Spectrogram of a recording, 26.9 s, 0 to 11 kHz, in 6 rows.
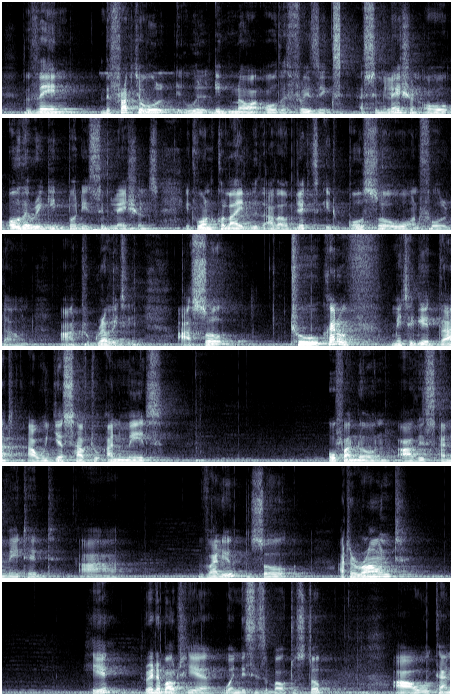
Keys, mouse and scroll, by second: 0.0 space, 0.5 space, 5.6 space, 8.2 Escape, 8.6 space, 14.4 shift+right click, 20.8 shift+right click.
